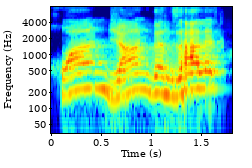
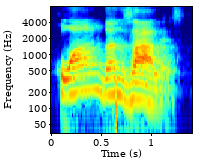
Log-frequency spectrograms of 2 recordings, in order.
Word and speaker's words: Juan Gonzalez: And some of these names I'm pronouncing them in the English way, but don't worry, I'm gonna start pronouncing them in Spanish. So the hitting coach, Juan Gonzalez. John Gonzalez, Juan Gonzalez.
